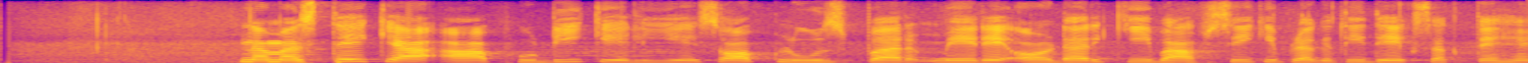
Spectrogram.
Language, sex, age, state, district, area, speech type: Hindi, female, 30-45, Madhya Pradesh, Harda, urban, read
